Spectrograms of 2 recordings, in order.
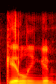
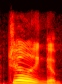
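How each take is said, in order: First: It begins with a hard G sound. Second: It begins with a soft J sound. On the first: "if you live there and I'm pronouncing it wrong" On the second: "my colleagues is called Jill, and that's how she spells her name, with a G"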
